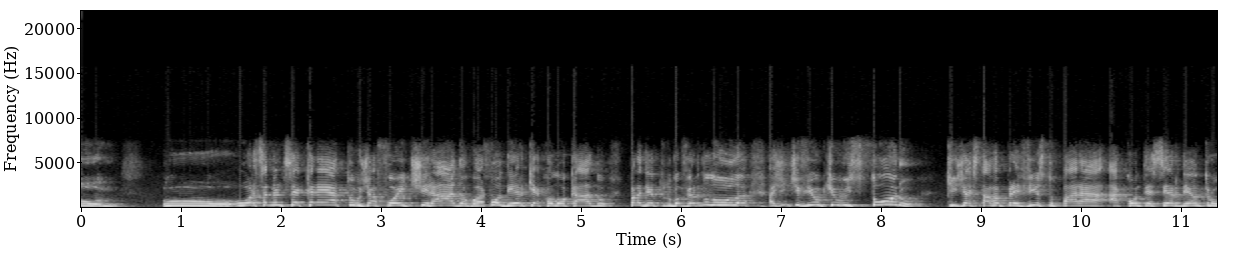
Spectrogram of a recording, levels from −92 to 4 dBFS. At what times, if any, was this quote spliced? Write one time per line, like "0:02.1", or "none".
0:04.0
